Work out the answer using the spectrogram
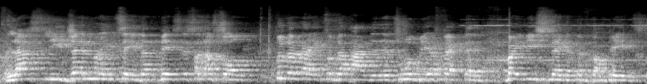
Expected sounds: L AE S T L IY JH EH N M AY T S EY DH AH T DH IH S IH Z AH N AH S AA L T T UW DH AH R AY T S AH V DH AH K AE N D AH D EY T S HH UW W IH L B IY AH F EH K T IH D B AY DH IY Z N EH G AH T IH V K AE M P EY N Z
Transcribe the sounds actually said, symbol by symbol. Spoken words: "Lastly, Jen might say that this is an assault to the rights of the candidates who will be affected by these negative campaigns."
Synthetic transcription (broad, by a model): L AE S T L IY JH EH N M AY T S EY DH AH T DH IH S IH S AH N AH S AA L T T UW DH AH R AY T S AH V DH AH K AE N D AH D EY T S W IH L B IY AH F EH K T IH D B AY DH IY S N EH G AH T IH V K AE M P EY N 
